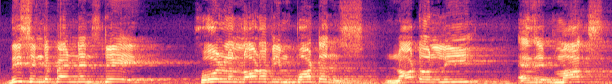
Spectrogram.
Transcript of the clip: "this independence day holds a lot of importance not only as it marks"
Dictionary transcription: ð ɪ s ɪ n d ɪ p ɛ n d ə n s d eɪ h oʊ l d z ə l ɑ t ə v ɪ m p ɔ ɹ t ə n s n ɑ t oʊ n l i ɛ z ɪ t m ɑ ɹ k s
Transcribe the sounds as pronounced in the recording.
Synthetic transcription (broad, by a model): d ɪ s ɪ n d ɪ p ɛ n d ə n s d eɪ h oʊ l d ə l ɑ t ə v ɪ m p ɔ ɹ t ə n s n ɑ t oʊ n l i ɛ z ɪ t m ɑ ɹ k s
